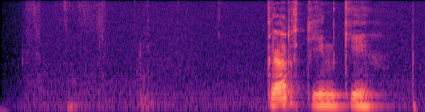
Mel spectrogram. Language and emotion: Russian, neutral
